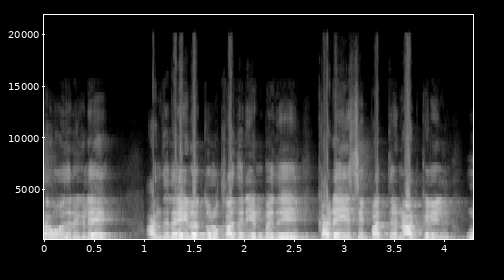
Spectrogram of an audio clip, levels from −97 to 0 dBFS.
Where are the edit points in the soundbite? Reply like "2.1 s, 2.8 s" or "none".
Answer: none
